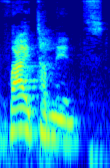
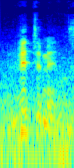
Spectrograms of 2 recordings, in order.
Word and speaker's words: vitamins: The word is vitamins. Okay, guys? Vitamins. Let's hear this pronunciation. All right. Take your vitamins this morning. You know, it's healthy to take your vitamins. Yes. Some people in Australia, I don't know why, but they pronounce it vitamins. No, it can't be. It's not vitamins. That just sounds so wrong. All these words that I've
